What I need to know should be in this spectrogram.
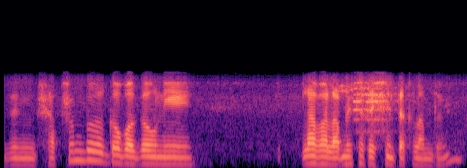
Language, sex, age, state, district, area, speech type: Bodo, male, 45-60, Assam, Udalguri, urban, conversation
